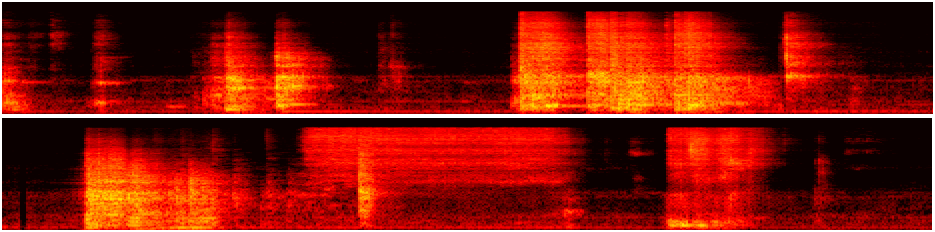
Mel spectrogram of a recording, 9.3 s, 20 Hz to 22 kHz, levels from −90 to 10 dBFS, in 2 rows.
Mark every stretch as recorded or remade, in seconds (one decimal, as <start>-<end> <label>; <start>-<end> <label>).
0.0-5.5 remade; 5.5-6.5 recorded; 6.5-9.3 remade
